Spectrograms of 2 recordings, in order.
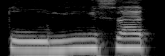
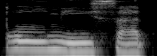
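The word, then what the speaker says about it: طُمِسَتْ: Faizan nujumu tumisat. Ya, sebentar. Ini bacanya masih pakai ta. Tu, bukan. Tu. Lagi. Tu. Faizan nujumu tumisat. Ya, bagus. Jadi lebih naikin pangkal lidah tengah-tengahnya naikin juga.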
